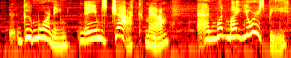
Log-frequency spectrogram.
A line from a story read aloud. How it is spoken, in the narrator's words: Doing his best to keep his voice from trembling, he said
